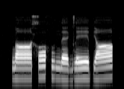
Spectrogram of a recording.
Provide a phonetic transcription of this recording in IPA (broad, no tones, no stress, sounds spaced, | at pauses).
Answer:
ɳ ɑː x ɔ h u n̪ ɛː ɡ l eː pʲ ɑː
